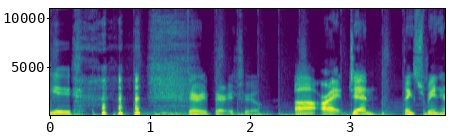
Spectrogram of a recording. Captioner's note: laughs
